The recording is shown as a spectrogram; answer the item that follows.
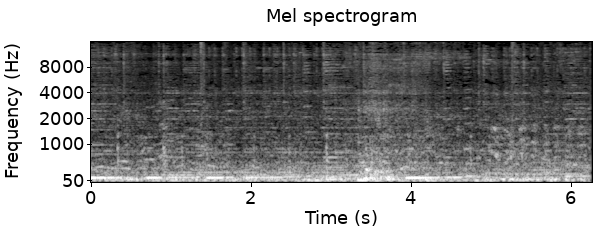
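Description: An Aristocrat Wild Fiesta Coins slot machine playing its game music: a repeating line of held bass notes with a tune above.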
